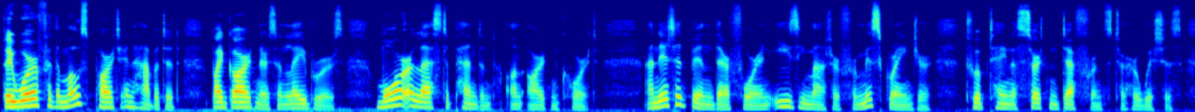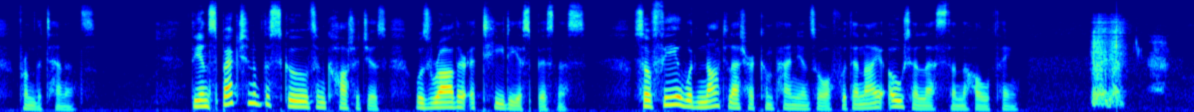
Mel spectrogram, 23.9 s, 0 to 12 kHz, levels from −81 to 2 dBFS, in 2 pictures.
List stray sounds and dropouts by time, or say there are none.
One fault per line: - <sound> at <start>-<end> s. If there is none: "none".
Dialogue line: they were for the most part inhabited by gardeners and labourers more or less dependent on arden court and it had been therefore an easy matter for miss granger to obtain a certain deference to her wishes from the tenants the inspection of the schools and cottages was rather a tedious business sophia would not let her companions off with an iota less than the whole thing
- sniff at 22.8-23.7 s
